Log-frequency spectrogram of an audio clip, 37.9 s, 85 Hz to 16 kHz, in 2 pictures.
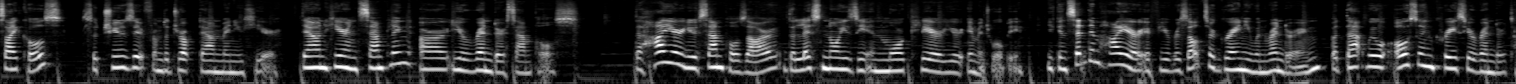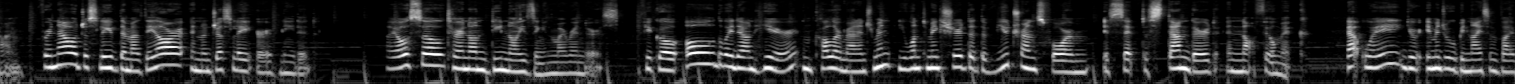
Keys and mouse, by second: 5.5-26.0 drag, 33.1-34.1 middle drag, 35.0-37.7 middle drag.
